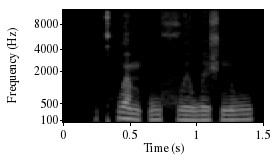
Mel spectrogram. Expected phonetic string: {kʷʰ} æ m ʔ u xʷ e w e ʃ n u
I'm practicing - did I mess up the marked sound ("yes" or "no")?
no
